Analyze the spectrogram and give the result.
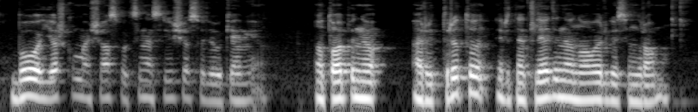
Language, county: Lithuanian, Klaipėda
